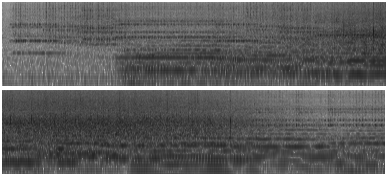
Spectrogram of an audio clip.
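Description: Military band playing slow, held chords on brass and woodwinds, soft at first and swelling louder about two seconds in. A soft rattling shimmer sits over the chords through the middle.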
